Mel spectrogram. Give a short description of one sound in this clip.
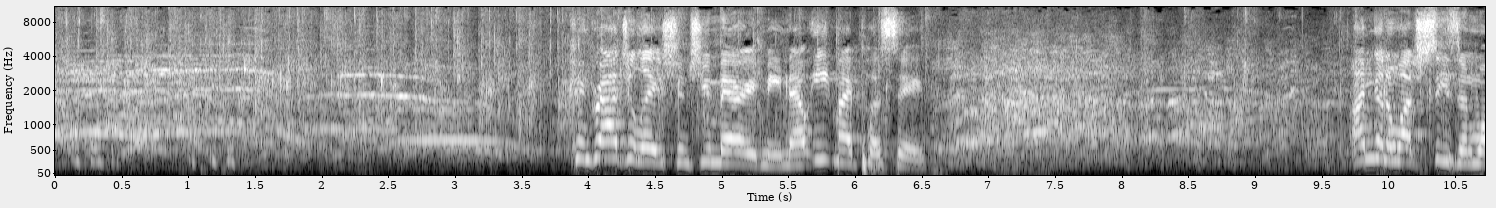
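An audience laughs in a room.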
